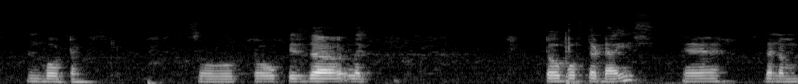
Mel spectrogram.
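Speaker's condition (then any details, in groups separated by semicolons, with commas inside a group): No condition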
